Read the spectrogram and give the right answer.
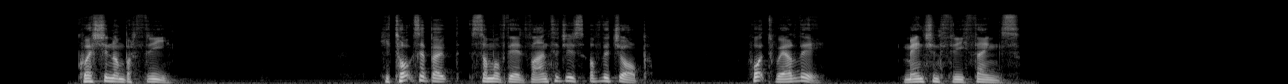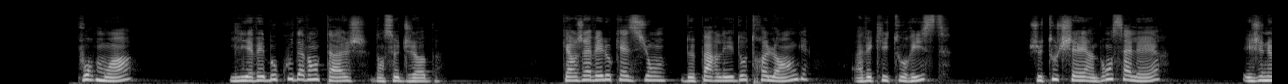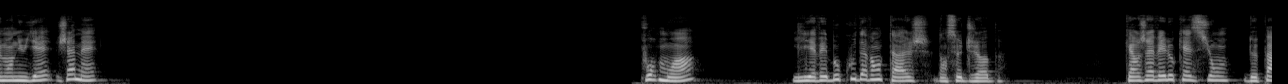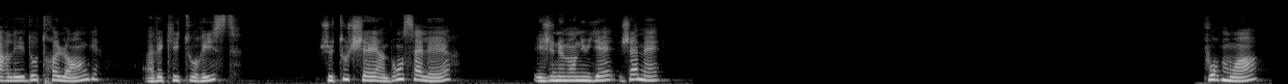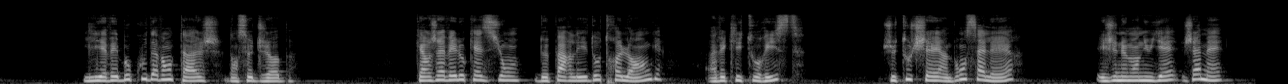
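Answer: Chance to speak other languages with tourists; good salary; never bored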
